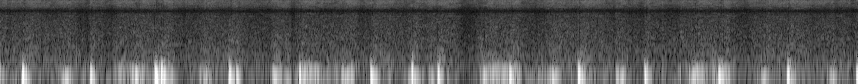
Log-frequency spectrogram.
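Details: Female heartbeat recording: steady, soft low lub-dub pairs repeating evenly over a quiet background; normal heart sounds.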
